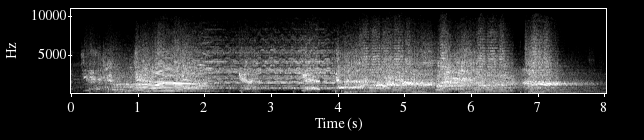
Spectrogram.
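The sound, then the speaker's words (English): A bull bellows loudly as it finds a man in a concrete maze and gores him against a wall, its deep, drawn-out roars repeating over several seconds, mixed with scattered thuds and clattering commotion. No one speaks. “until the bull finds him and gores him against the wall.”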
